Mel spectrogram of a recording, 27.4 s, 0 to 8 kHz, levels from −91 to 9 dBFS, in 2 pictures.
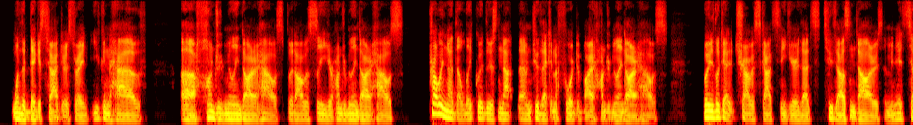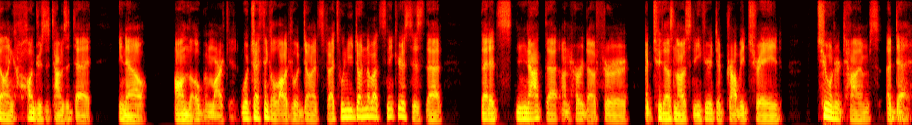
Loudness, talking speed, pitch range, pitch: -20 LUFS, 230 wpm, 80-100 Hz, 90 Hz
